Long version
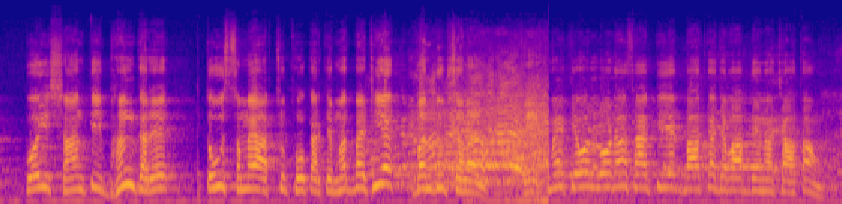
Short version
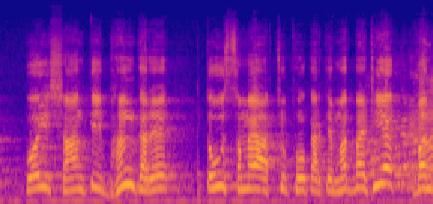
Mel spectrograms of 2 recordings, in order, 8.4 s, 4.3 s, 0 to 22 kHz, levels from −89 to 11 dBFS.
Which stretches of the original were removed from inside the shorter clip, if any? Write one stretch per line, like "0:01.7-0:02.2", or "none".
none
